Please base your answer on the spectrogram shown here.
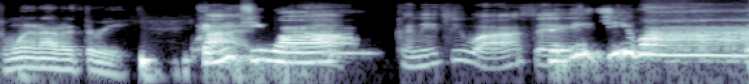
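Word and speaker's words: こんにちは: Konnichiwa, which is good evening or good So afternoon, say less.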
